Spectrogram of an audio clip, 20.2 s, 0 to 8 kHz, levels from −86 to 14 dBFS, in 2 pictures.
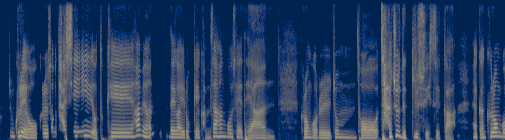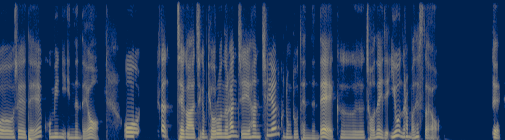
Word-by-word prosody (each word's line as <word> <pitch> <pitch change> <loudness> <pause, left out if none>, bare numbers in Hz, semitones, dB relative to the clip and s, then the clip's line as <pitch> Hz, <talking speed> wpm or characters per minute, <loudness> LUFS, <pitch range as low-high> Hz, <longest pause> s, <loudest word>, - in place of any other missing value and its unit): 좀 235 -1 -9
그래요. 200 -10 +4
그래서 205 +1 -3 0.2
다시 255 +1 0
'어떻게 220 +6 -1
하면 255 - 0 0.3
내가 185 -2 0
이렇게 175 0 -4
감사한 225 +9 -2
것에 200 - -5
대한 135 -3 -2 0.5
그런 175 -1 -1
거를 150 -2 -2
좀 175 -4 -7
더 150 -3 +2
자주 230 +5 +5
느낄 180 +1 -2
수 - - -2
있을까?' 135 +2 -4 0.4
약간 170 -1 -2
그런 235 +2 +2
것에 185 -3 +1
대해 210 +8 0
고민이 195 -1 -3
있는데요. 160 -1 0 0.5
어 240 0 +7 0.5
일단 - - +3 0.2
제가 180 -4 +6
지금 185 +1 -2
결혼을 195 +3 +2
한 255 0 +4
지 185 -4 +1
한 205 +1 +1
7 300 -1 -2
년? 340 +3 +4
그 205 - -13
정도 175 -1 -6
됐는데 145 +7 +3
그전에 165 -1 -2
이제 150 -4 -4
이혼을 225 0 +2
1 220 - -2
번 195 - -3
했어요. 225 - -2 1.1
네. - - +2
185 Hz, 260 characters per minute, -25 LUFS, 165-220 Hz, 1.1 s, 어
